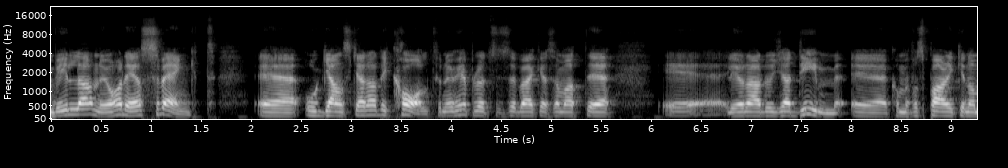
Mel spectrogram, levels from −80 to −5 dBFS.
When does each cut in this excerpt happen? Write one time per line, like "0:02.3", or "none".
0:06.8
